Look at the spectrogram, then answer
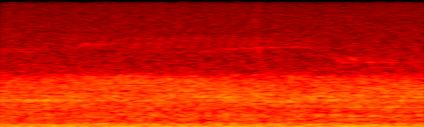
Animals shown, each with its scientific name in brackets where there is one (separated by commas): American Robin (Turdus migratorius), Eastern Wood-Pewee (Contopus virens)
